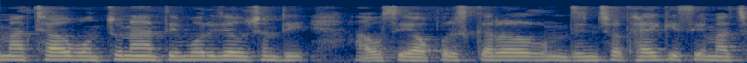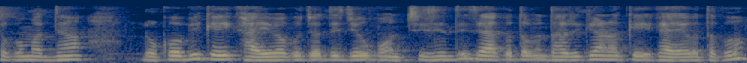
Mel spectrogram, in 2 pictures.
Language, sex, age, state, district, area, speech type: Odia, female, 45-60, Odisha, Jajpur, rural, spontaneous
